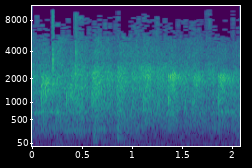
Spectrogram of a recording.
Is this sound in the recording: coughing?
no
